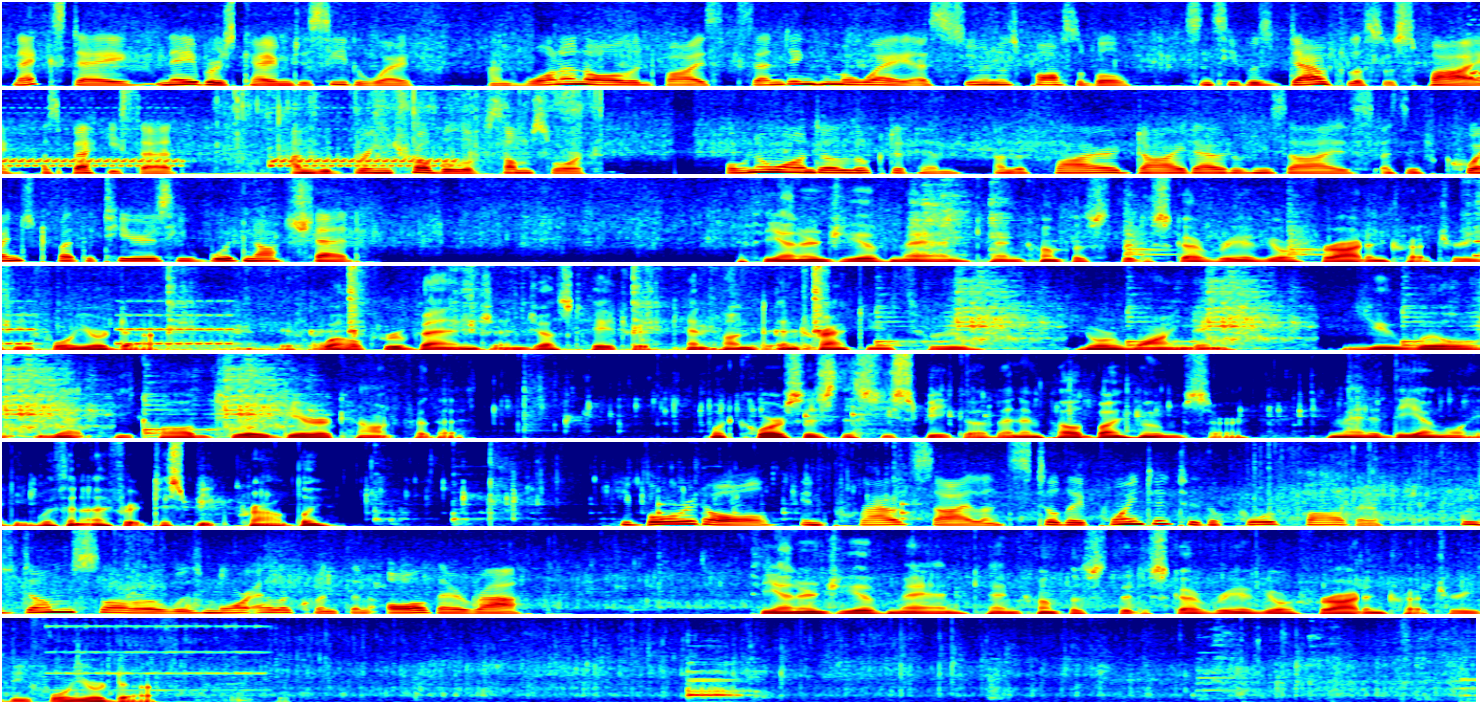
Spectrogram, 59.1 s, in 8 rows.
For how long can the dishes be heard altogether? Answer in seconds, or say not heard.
12 s.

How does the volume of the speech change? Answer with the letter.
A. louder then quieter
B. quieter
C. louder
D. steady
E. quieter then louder
D.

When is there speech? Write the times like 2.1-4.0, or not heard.
0.1-10.3, 11.0-16.6, 18.4-31.9, 33.1-38.6, 40.0-47.2, 48.1-52.7.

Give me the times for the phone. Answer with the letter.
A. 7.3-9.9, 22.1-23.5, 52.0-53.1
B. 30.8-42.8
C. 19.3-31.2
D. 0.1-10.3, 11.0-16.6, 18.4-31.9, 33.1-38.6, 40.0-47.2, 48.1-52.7
A.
